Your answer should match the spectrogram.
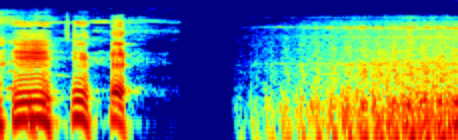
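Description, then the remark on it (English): A few short voiced sounds, a brief pause, then a helicopter's rapid rotor thudding fades in and grows steadily louder, as if the aircraft is approaching, as Barney goes for his helicopter lessons. “But Barney now goes for his helicopter lessons.”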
